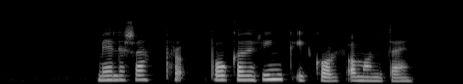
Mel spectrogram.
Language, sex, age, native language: Icelandic, female, 40-49, Icelandic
